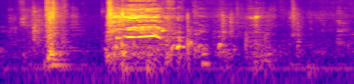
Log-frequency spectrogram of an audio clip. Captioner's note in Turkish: gülme sesleri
